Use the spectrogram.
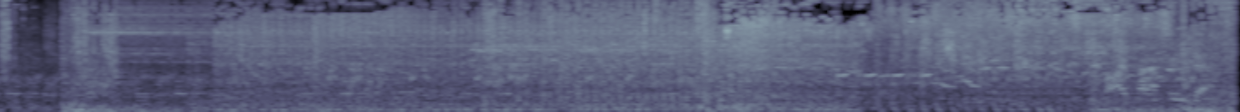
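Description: Dense, rapid bursts of gunfire in the video game Aliens: Fireteam Elite, with loud crashing impacts and game voices speaking over the shooting.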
